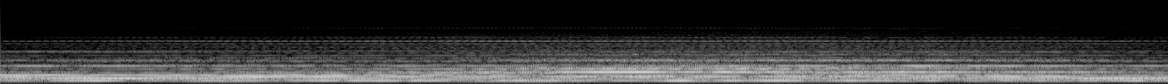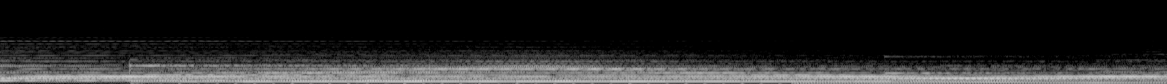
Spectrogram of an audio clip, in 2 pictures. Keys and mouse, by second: 3.6 click, 7.1 g, 11.8 click, 13.8 g.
